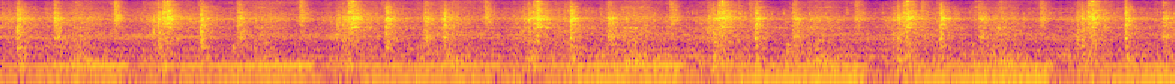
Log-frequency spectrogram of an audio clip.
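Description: A packaging machine hums steadily.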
